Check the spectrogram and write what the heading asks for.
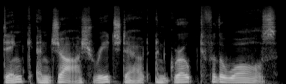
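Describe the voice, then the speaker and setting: A man narrating a children's chapter book in a slow, expressive reading. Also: sits low, dry recording, studio quality. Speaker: audiobook narrator. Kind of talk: storybook narration.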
